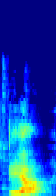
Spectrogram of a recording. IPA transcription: ɛa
